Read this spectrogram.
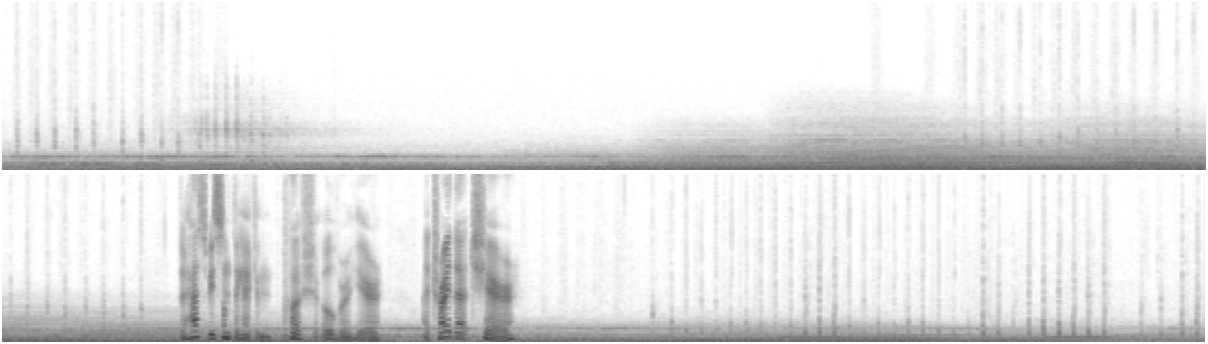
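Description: Small footsteps patter across wooden floorboards.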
